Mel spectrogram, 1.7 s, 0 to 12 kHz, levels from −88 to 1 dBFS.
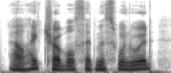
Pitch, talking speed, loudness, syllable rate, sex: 130 Hz, 210 wpm, -18 LUFS, 5.8 syllables/s, male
